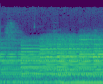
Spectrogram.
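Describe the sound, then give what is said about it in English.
Church bells ringing early in the morning in a neighborhood, recorded on a phone from inside a car: a dense, sustained mix of ringing tones, loud and continuous over a low rumble. “This is the Our Lady of Peace church bells. It's so clear.”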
